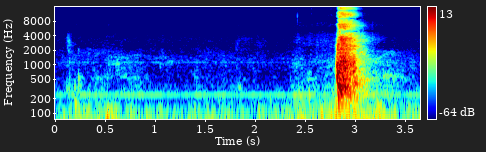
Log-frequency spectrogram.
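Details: Person with a winter cold, headache since morning and sneezing fits every 10 minutes: a single sharp, explosive sneeze after quiet seconds, faint background hum: sneezing.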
